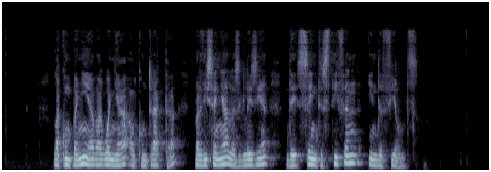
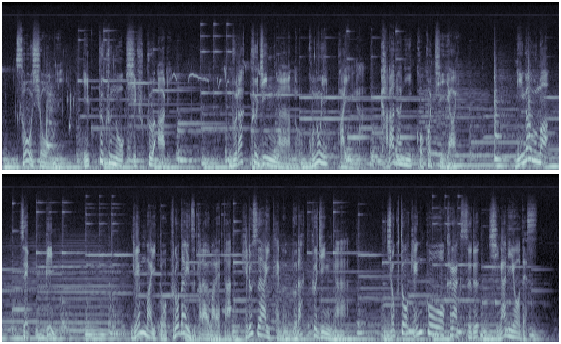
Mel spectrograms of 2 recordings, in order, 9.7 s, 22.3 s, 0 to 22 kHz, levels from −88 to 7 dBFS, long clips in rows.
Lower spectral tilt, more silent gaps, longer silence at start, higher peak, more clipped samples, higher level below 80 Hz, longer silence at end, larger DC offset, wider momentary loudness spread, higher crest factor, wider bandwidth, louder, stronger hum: about the same, -6 dB/octave vs -5.5 dB/octave; neither; first, 1.05 s vs 0 s; second, -8 dBFS vs -4 dBFS; neither; second, -62 dBFS vs -28 dBFS; first, 1.45 s vs 0.2 s; neither; first, 13 LU vs 7 LU; about the same, 16 dB vs 14 dB; second, 11.5 kHz vs 16.5 kHz; second, -25 LUFS vs -19 LUFS; neither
